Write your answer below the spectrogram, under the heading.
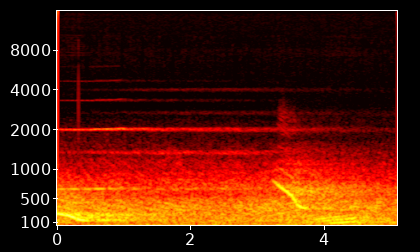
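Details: Whale sounds: a short low downward-sliding moan opens, then a higher descending sweep follows about three seconds later, over a constant low undersea rumble.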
